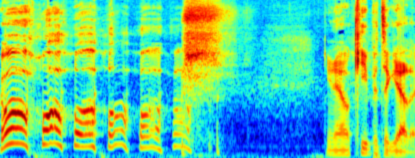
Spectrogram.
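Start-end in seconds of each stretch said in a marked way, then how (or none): 0.0-1.9 very high, very slow, booming, drawn-out ho-ho laugh. Showing how a guest stops the whole room laughing: imitating a booming laugh. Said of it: "don't stop the whole room by being like".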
